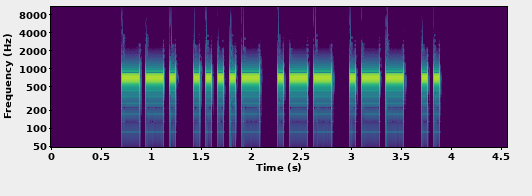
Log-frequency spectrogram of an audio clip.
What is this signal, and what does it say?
Morse code, heard as a keyed tone, about 20 wpm, 700 Hz. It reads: G4WWI
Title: DXCC-100 Call Signs - 5 Characters - Repeated 3x - 20wpm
